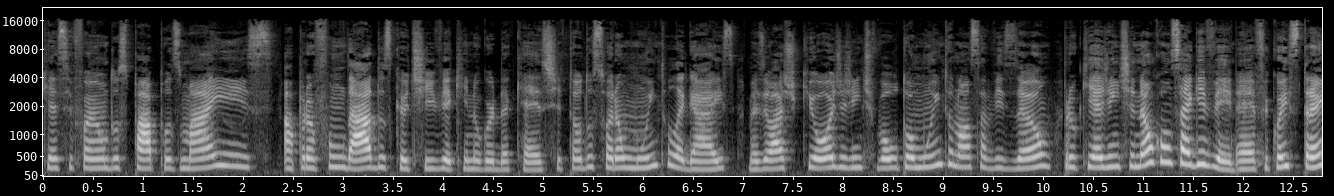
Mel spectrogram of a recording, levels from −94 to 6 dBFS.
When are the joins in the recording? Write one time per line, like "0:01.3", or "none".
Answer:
0:07.0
